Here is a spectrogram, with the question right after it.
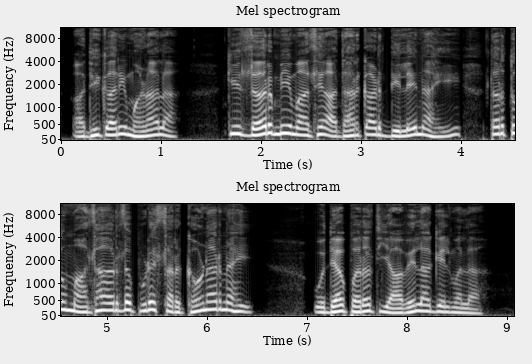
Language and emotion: Marathi, sad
